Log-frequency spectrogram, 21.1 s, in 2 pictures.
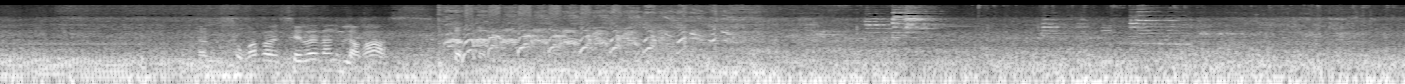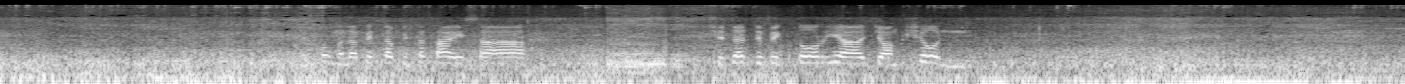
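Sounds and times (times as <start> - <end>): trucks and cars passing: 3.0 - 6.5, 17.8 - 21.0.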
